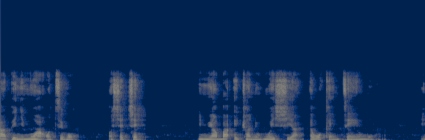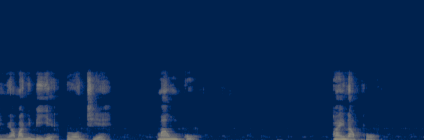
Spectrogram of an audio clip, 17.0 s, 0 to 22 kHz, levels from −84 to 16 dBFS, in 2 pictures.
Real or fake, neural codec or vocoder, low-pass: real; none; 10.8 kHz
